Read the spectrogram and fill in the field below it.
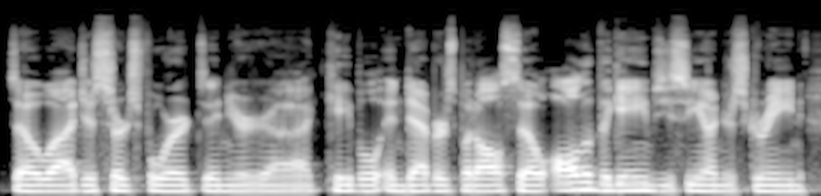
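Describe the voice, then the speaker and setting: A man's voice: medium pitch, little pitch movement, moderate pace, clean tone. A man co-hosting a casual local sports show, rambling and self-correcting as he previews games.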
